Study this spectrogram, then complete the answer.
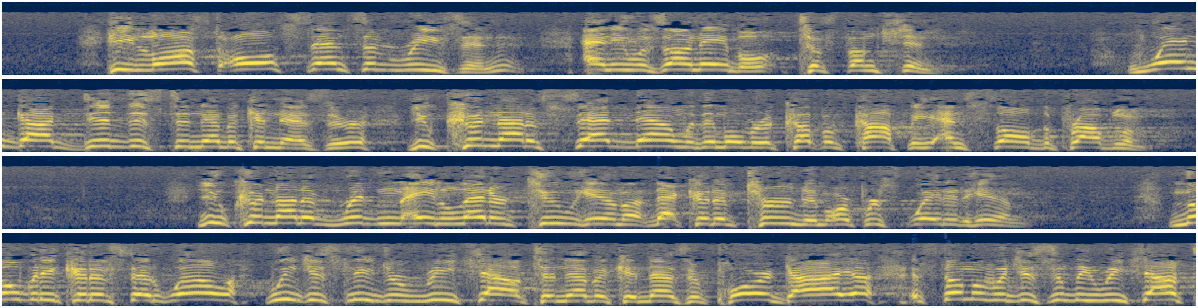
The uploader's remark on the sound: Preached in Prescott Winter Conf.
